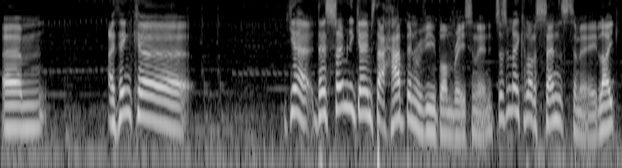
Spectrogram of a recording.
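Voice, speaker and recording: A man's voice: high-pitched, lively intonation, moderate pace, vocal fry, faint music behind. A young man streaming a game live, chatting loosely with viewers and thanking followers as he plays. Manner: rambling, talks to chat, thanks followers by name. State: losing his voice. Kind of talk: casual live-stream commentary while playing.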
